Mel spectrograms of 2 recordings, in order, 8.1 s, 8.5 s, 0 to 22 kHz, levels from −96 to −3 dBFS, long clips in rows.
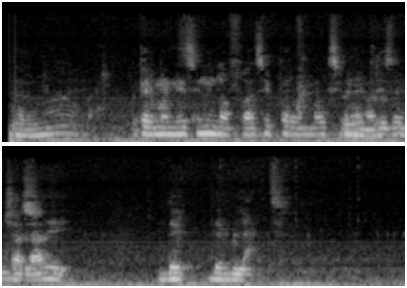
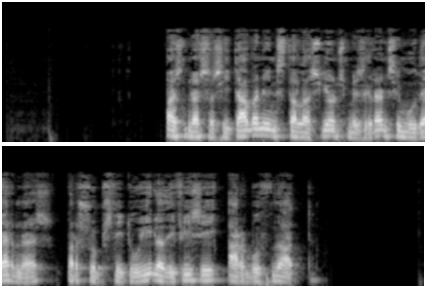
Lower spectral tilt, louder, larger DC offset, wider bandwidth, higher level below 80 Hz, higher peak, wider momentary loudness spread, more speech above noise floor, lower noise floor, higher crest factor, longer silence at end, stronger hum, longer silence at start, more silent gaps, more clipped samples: first, -8 dB/octave vs -5 dB/octave; second, -32 LUFS vs -22 LUFS; neither; first, 15 kHz vs 11.5 kHz; about the same, -46 dBFS vs -50 dBFS; second, -14 dBFS vs -4 dBFS; first, 21 LU vs 9 LU; second, 22 dB vs 41 dB; second, -52 dBFS vs -63 dBFS; about the same, 18 dB vs 20 dB; second, 0 s vs 1.1 s; neither; second, 0.05 s vs 1.65 s; second, none vs 4.83-4.87 s; neither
